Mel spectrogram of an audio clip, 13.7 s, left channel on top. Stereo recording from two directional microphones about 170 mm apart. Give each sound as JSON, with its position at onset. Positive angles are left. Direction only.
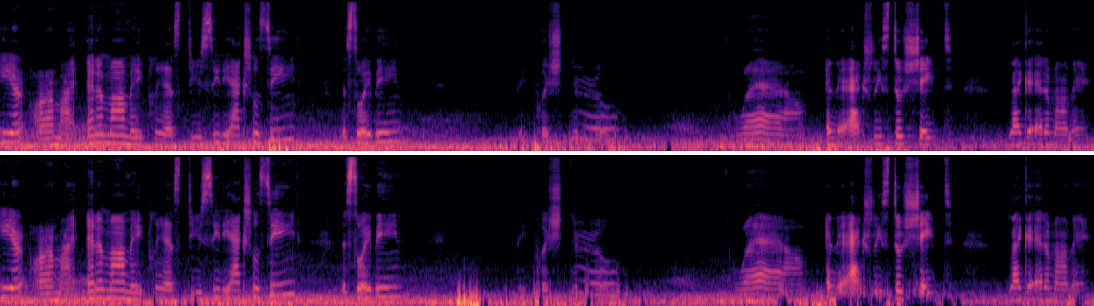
{"t": 0.0, "sound": "a woman's voice", "side_deg": 15}
{"t": 6.7, "sound": "a sound", "side_deg": 20}
{"t": 9.3, "sound": "speech", "side_deg": 15}
{"t": 10.3, "sound": "a woman's voice", "side_deg": 5}
{"t": 12.6, "sound": "a woman's voice", "side_deg": 0}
